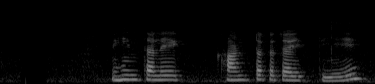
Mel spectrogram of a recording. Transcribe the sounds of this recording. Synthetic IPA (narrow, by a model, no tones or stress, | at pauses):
miɦint̪ɐlekʰɐɳʈəkɐt͡ʃait̪ːie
